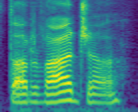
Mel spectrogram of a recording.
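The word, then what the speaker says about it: दरवाज़ा: Okay, I guess it's Darvaja. Um door and sometimes the V is pronounced like a W.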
